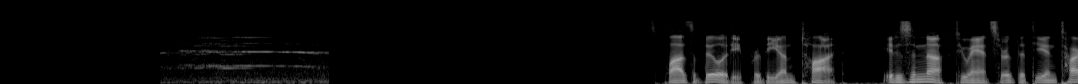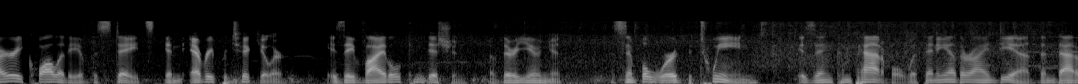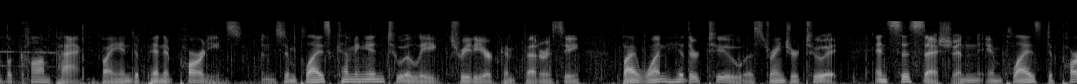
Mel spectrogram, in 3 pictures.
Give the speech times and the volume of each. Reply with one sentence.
The speech can be heard from 6.7 to 32.2 s, at a steady volume.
